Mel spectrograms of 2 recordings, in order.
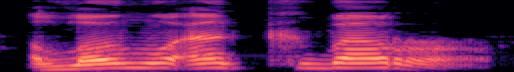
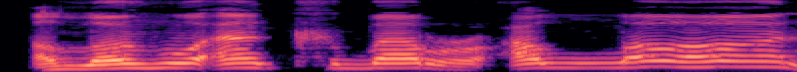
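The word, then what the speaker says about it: الله أكبر: Kalau kita membacanya seperti ini, Allahu Akbar, Allah. Nah, itu keliru teman-teman ya. Itu kan bacaannya terdengar disambung. Jadi kalau disambung membacaannya jadi barullah bukan bar Allah.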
